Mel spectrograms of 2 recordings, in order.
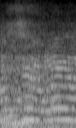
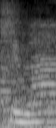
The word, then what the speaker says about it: QRRA: รช อีก ที นึง ค R อ่าน ว่า คาร่า เ ดี ใจ อ่ะ ดี ใจ อ่าน ว่า คาร่า นะ คะ เออ เ่า คิวล่า ไม่ มี นะ เออ ค่ะ ใาย ไง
